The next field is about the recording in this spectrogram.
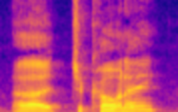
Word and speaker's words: Ciccone: So another guy I wanted to point out, and this is strictly for me, Tony Ciccone, I assume it's pronounced, C-I-C-C-O-N-E, the assistant editor.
